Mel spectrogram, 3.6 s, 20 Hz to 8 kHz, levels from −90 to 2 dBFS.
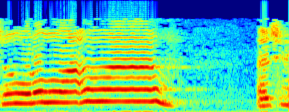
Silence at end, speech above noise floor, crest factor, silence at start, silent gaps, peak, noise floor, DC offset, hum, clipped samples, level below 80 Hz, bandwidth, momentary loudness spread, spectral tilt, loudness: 0 s; 34 dB; 8 dB; 0 s; none; 0 dBFS; -40 dBFS; under 0.1%; none; 3%; -46 dBFS; 8 kHz; 9 LU; -6 dB/octave; -6 LUFS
